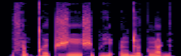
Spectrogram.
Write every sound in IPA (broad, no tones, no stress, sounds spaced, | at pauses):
s ã p ǃ əː t ʒ ɪː ʃ ə p ɦ ɪ ʔ ə̃ ɡ ɖ ɤ t ŋ a ɡ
